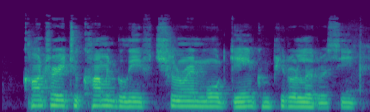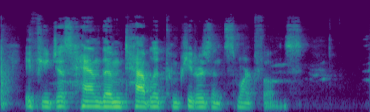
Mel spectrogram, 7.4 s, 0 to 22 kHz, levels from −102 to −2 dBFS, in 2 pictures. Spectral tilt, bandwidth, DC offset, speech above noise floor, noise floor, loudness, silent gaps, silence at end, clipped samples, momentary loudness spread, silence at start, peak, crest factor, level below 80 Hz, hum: -4.5 dB/octave; 13 kHz; under 0.1%; 31 dB; -64 dBFS; -33 LUFS; none; 0.7 s; under 0.1%; 13 LU; 0.25 s; -8 dBFS; 26 dB; -74 dBFS; none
